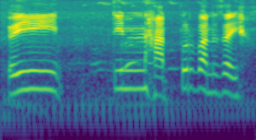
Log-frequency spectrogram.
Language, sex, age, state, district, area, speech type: Bodo, female, 45-60, Assam, Udalguri, rural, spontaneous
